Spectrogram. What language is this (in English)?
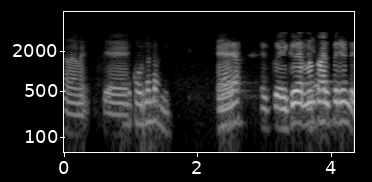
Malayalam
